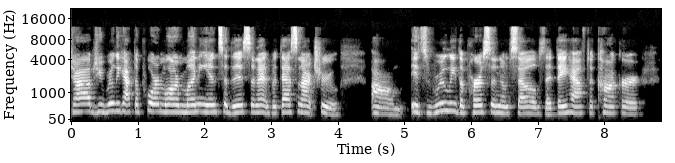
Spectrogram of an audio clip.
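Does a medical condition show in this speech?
No.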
